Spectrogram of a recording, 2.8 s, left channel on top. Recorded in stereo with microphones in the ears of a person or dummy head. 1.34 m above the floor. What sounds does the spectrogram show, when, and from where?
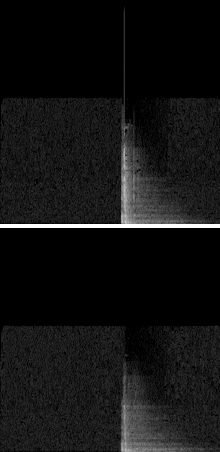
1.5 s a door slam: 45° left (ahead or behind), 0.8 m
